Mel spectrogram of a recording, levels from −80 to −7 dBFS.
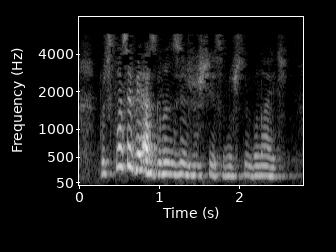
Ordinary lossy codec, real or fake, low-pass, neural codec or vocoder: MP3, 24 kbps; fake; 7.2 kHz; vocoder, 22.05 kHz, 80 mel bands, WaveNeXt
